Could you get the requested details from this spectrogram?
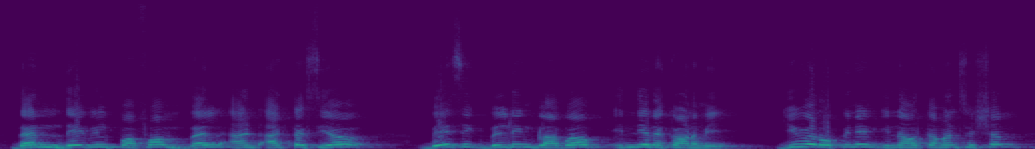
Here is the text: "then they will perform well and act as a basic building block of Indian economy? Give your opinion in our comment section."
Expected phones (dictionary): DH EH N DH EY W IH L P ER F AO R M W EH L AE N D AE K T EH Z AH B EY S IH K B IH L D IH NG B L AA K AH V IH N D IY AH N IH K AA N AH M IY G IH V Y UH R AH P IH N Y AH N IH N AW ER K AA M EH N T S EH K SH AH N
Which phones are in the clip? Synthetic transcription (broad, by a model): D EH N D EY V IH L P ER F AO R M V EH L AE N D AE K T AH S AH B EY S IH K B IH L D IH NG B L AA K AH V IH N D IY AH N IH K AA N AH M IY G IH V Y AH R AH P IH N Y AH N IH N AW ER K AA M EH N S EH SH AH N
